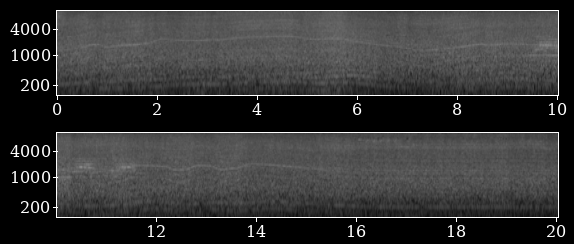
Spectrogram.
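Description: A wheel loader's engine rumbles steadily and whines as it revs.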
